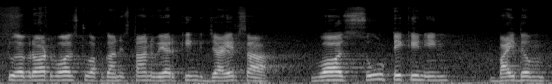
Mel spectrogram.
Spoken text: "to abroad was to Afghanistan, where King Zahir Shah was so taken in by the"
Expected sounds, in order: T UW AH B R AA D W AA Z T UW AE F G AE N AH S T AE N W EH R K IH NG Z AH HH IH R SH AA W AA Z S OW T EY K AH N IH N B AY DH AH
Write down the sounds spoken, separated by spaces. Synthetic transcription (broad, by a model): T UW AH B R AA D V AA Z T UW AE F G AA N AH S T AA N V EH R K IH NG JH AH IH R S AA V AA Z S OW T EY K AH N IH N B AY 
